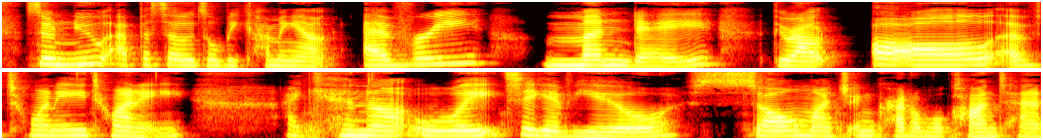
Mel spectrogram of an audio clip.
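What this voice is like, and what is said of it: Sick, different-sounding voice. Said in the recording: “you may notice from my voice, I sound a little different today. I have been so super sick ... turned into bronchitis”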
